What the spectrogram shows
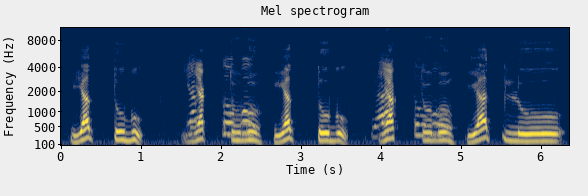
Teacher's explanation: آواز کو ابھارے نہیں، کیونکہ تا حرف جو دو نقطوں والا ہے اس کو ابھار کر نہیں پڑھنا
